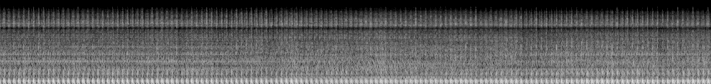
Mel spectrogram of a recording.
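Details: Idle of a small single-cylinder (1986 Lawnboy 8461 or 1998 MTD chipper/shredder) started on choke at half throttle, oil checked, TruFuel in the tank; even, deep thumping at a steady rate with no misses, stumbles or knocks. Running smoothly.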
